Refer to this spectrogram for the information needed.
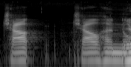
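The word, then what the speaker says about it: Çalhanoğlu: Kalinoglu. – Chalhanoglu. – You're right. C is J in Turkish.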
